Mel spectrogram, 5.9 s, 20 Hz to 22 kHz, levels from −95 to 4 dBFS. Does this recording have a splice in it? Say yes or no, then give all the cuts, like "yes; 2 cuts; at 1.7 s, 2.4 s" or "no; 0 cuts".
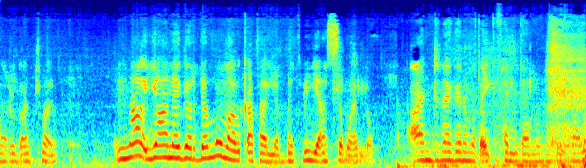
yes; 1 cut; at 4.0 s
